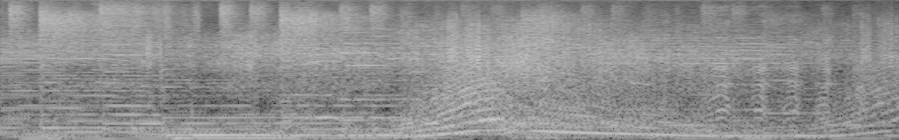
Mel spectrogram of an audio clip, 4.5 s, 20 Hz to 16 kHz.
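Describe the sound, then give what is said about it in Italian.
A Ferrari Testarossa engine idles with a steady hum, then revs up sharply to a rising whine and settles back down, loud, with a second smaller rev near the end. “Una bellissima Ferrari testa rossa, forse una delle auto più iconiche sia degli anni, ovviamente 80-90, e soprattutto anche della Ferrari”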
